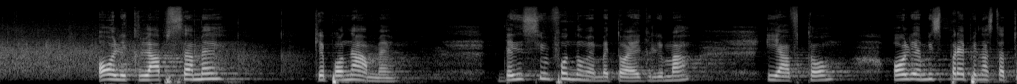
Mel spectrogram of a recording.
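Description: A woman speaks into a microphone over loudspeakers, with echo in a large hall.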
